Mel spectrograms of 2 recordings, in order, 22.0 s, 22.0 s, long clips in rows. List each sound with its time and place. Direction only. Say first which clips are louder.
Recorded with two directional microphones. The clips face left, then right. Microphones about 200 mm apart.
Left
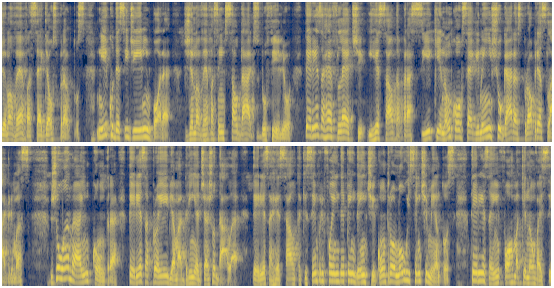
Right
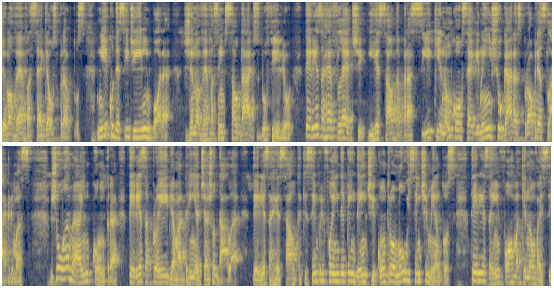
0.0 s speech: left 4 dB; 40° left (ahead or behind)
